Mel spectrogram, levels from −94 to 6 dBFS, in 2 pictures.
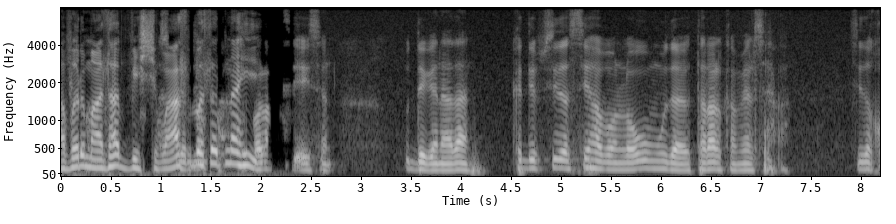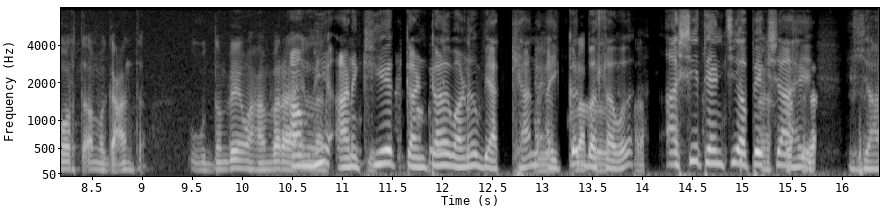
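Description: Speech recorded over a call, with two faults. An echo canceller likely confused double talk with loudspeaker echo, producing speech suppressed in double talk: the voice dips deeply or drops out in pieces from 0 to 2.35 s, 10.89 to 14.27 s and 14.89 to 16.21 s. That canceller also likely left residual echo, an echo leak: faint copies of the voice return about 0.36 s late at 1.61 to 1.7 s, 11.23 to 11.91 s, 12.92 to 13.03 s, 14.3 to 14.64 s and 16.1 to 16.14 s.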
